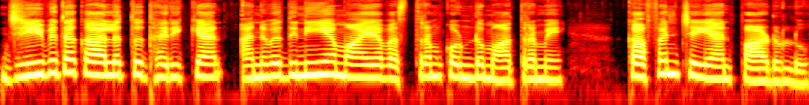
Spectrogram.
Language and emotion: Malayalam, neutral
